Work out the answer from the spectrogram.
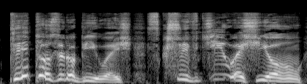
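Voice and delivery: high, loud, slow accusation; a girl shouting at the boy who hurt her sister; angry accusation. A narrator's reading. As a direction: hammer it in as an accusation. Accuses friend after branch falls.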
